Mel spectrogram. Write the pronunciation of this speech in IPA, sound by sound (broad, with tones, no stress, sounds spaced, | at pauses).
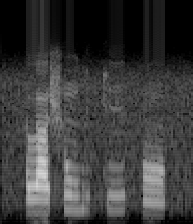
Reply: l a˧ ʃ ũ˦ b i˧ k i˦ | ɔ̃˨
